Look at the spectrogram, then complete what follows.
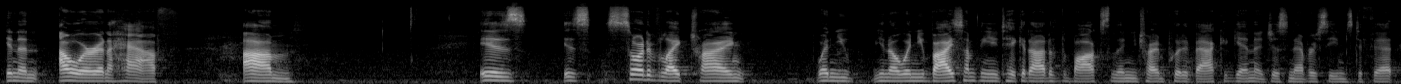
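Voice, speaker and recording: Casting: low, bright-toned woman instructor; chatty, self-deprecating, restarts a lot; mic in a big conference room. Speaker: environmental law instructor. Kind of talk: conference presentation. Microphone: handheld or podium microphone.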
